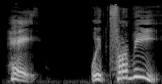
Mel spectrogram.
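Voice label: Follow, Khajiit female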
